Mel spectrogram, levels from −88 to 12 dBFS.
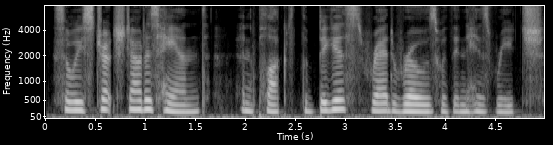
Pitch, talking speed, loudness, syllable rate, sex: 200 Hz, 180 wpm, -17 LUFS, 4.2 syllables/s, female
